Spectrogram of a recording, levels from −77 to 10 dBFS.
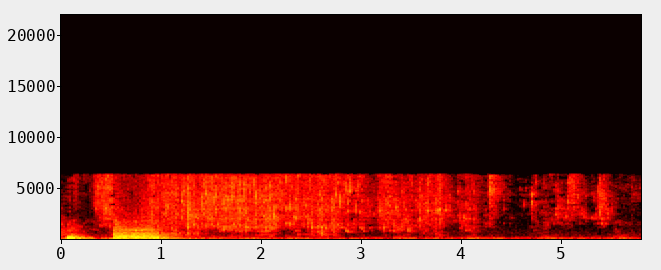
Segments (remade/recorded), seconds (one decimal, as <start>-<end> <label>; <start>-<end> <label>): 0.0-2.4 remade; 2.4-5.8 recorded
